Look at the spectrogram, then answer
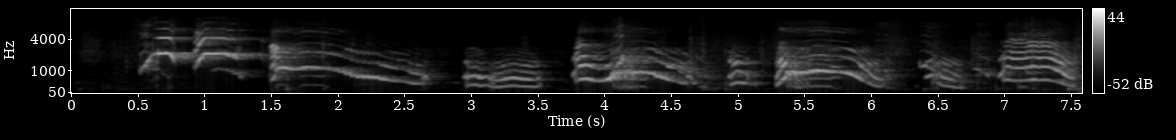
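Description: A Siberian Husky puppy whines in high, falling cries, calling out for its mother.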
